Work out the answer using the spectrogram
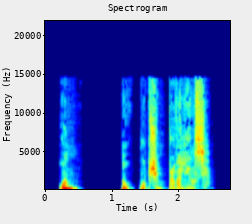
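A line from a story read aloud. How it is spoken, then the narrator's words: Whisper. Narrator (Russian): прошептала Гермиона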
